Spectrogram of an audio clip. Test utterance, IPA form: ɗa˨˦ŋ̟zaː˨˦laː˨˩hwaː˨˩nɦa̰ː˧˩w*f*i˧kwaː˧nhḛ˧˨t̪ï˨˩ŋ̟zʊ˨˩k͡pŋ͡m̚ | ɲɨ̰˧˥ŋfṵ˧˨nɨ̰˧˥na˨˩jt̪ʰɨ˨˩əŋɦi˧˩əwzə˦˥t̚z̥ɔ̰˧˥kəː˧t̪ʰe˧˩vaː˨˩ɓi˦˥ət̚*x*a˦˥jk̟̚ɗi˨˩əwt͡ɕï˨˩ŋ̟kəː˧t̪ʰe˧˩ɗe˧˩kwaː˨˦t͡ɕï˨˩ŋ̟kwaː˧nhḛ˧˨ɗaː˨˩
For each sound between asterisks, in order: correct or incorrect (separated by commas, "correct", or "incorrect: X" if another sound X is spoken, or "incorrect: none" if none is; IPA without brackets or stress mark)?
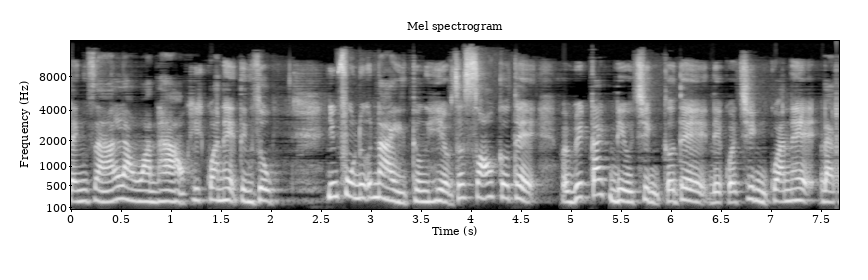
incorrect: x, incorrect: k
